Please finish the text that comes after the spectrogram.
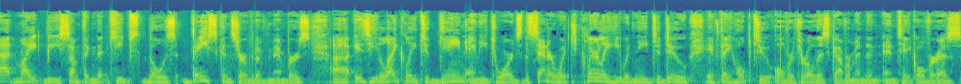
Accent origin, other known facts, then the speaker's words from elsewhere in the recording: Abernethy, Scotland, United Kingdom; Growing up in Abernethy, we would have every year a Christmas concert at the hall, the Memorial Hall in Abernethy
